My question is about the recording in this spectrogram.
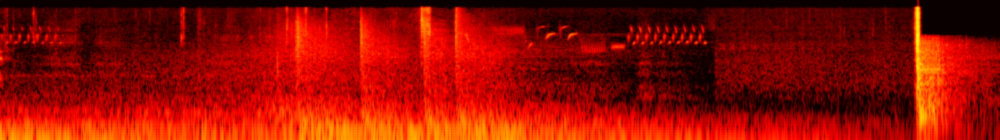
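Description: A Hoyt compound bow fired once near the end: a single sharp crack as the string is released, fading fast. Before the shot there is a low wind rumble with a few faint clicks and short runs of high chirps.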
